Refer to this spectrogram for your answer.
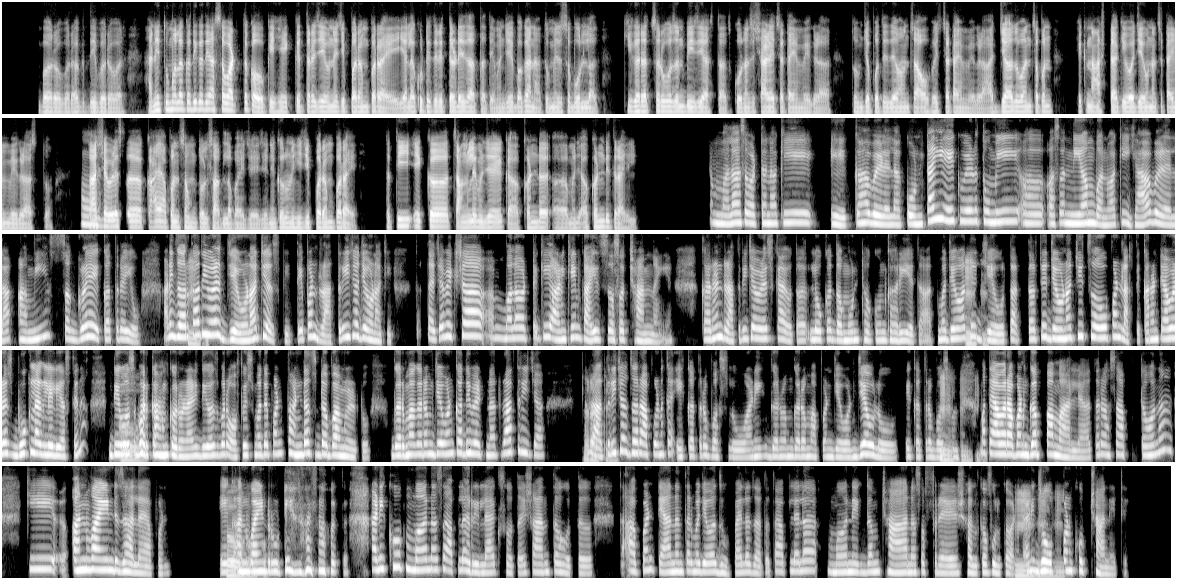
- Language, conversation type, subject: Marathi, podcast, एकत्र जेवण हे परंपरेच्या दृष्टीने तुमच्या घरी कसं असतं?
- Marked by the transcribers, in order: unintelligible speech; in English: "अनवाइंड"; in English: "अनवाइंड रूटीन"; chuckle; in English: "रिलॅक्स"; in English: "फ्रेश"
